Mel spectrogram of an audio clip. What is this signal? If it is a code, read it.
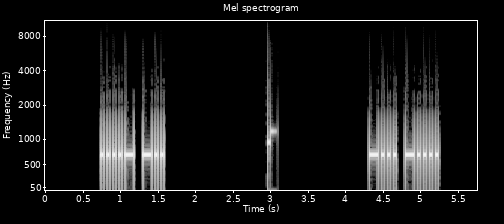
Morse code, heard as a keyed tone, about 30 wpm, 700 Hz. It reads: 4D B6
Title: All Cut Numbers - 2-Digit 30wpm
